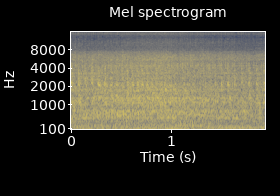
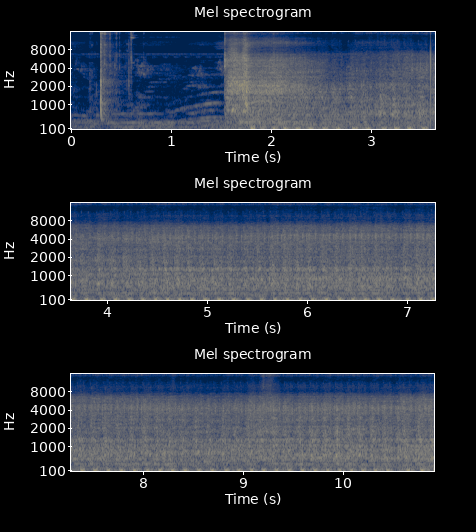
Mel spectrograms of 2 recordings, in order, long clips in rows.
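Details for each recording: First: 150cc single-cylinder motorcycle engine idling with a hard, rapid metallic knock over busy, rattly running. It knocks heavily at idle and eases slightly but does not stop when revved. Worn connecting rod. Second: 150cc single-cylinder motorcycle engine after repair with a new connecting rod (biela). It starts and idles evenly with a steady firing beat and no knock, normal idle.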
